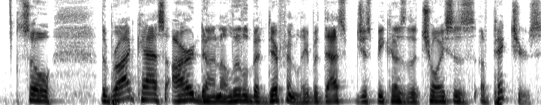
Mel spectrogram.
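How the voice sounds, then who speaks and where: In a very clean recording with a silent background, a man with a Canadian accent speaks fairly quickly, somewhat breathy, at a medium pitch with ordinary pitch variation. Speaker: hockey radio play-by-play announcer. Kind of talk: casual interview chat.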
